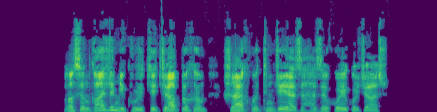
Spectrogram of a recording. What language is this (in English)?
Kabardian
